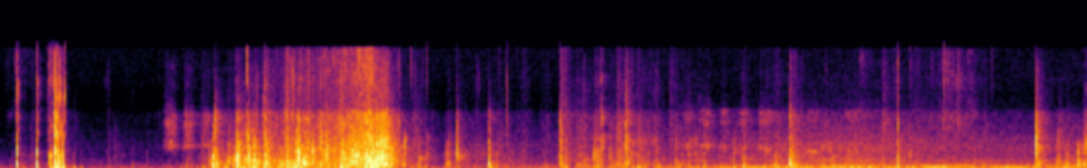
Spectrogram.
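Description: A few sharp clicks, then scissors cutting open a thick plastic bag of clumping cat litter with a loud crinkling rasp for about two seconds, followed by softer rustling of the plastic as the bag is handled.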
